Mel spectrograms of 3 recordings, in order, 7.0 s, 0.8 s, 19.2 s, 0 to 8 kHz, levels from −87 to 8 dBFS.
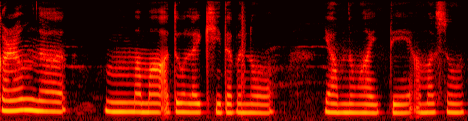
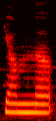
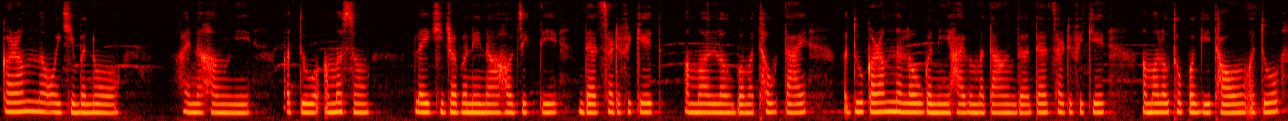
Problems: none marked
